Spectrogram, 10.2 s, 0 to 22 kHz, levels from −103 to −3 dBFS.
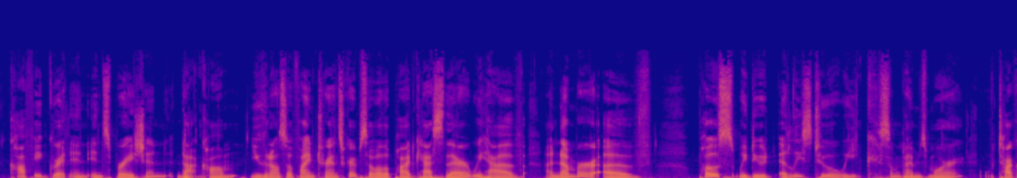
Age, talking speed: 30-49, 165 wpm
